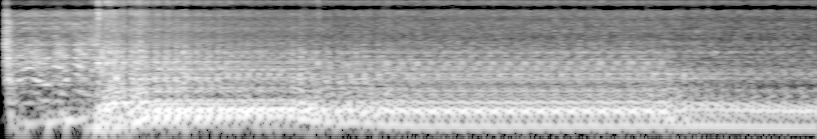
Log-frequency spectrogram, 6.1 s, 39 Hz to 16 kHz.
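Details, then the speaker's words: First start of a Gen4 LS-swapped Cutlass with fuel pressure holding at 50 psi and no leaks: the starter whirs, then it catches into a loud, steady, lumpy idle with even firing and some smoke. Normal start and idle. "y'all heard it she started we got fire in the hole she pretty loud too"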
